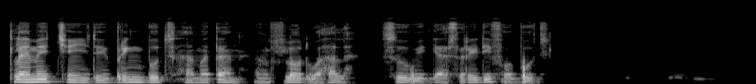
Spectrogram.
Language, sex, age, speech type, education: Nigerian Pidgin, male, 15-29, spontaneous, tertiary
